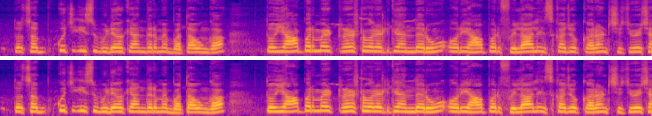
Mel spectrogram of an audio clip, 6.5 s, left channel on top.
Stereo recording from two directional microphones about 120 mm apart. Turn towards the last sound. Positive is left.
turn(degrees=-30)  # may be behind; listen again after turning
